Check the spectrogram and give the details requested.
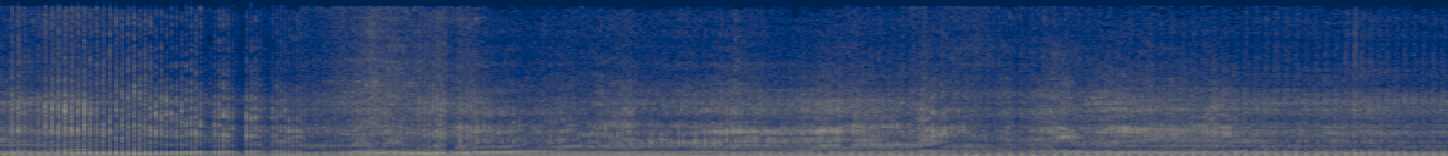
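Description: Off-road dirt bike engines running close by, idling with the throttle blipped now and then, so the pitch rises and falls a few times. A single sharp click sounds about a second and a half in.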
